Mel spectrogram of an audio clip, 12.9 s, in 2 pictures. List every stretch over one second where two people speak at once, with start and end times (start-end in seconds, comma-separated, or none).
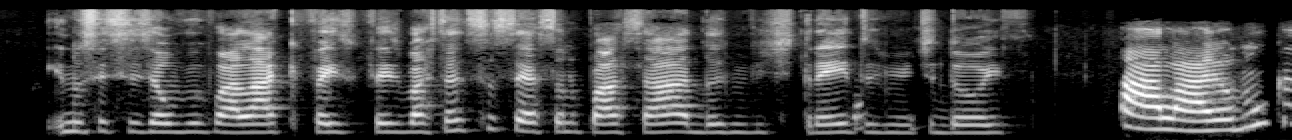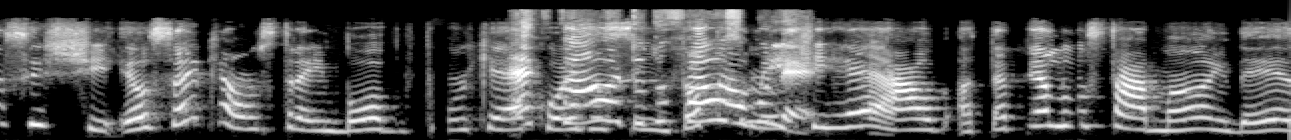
9.0-10.6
